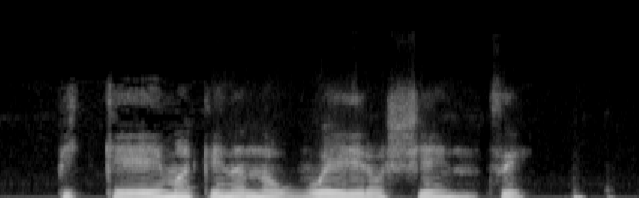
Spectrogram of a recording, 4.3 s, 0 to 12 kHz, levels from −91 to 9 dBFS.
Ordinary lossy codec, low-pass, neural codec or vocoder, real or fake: Opus, 32 kbps; 7.2 kHz; none; real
